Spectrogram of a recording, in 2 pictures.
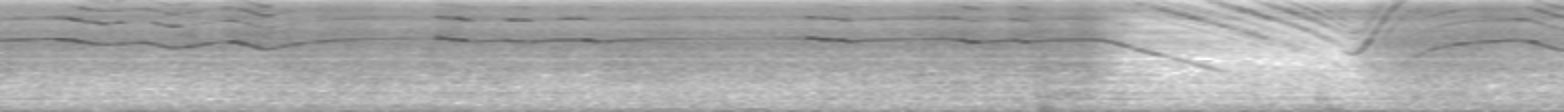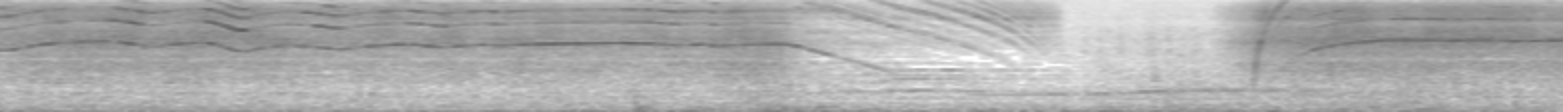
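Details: High-speed dental handpiece cutting a maxillary canine PFM crown preparation on a typodont, extending and angling the shoulder margin gingivally: high-pitched whine rising and falling with brief pauses.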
